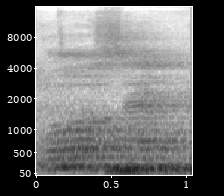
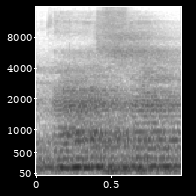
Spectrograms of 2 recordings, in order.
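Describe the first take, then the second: First: The first consonant is thick and deep. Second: The first consonant is thin and light. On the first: The speaker calls it right. "qaf dibaca tebal" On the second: The speaker calls it wrong.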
